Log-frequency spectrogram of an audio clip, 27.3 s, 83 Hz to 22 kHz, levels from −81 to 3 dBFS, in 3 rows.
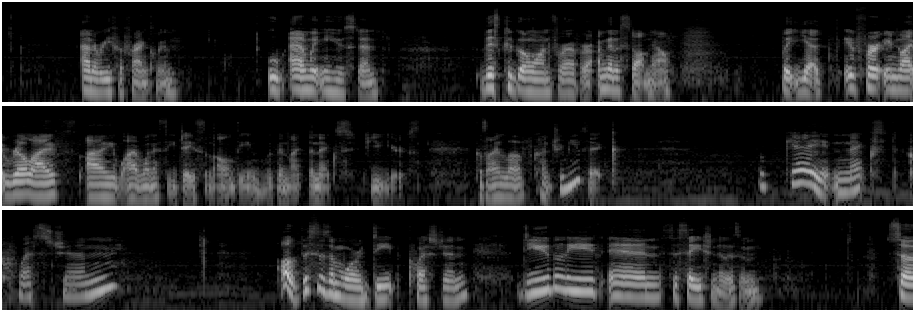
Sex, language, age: female, English, 30-49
